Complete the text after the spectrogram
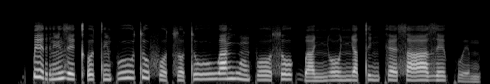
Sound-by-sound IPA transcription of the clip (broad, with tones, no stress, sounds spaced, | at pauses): k͡p e˦˨ r ĩ˦ z e˨ kʼ ʊ˨ t ĩ˨ p uː˦ t u˦ f o˨ t͡s o˨ t uː˦ w a˦ ŋ w ũ˨ p oː˨ s oː˦ ɡ͡b a˨ ɲ oː˦ ɲ a˦ t i˦ ŋ k ɛ˦ s aː˦ z e˦ kʷ e˨ m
